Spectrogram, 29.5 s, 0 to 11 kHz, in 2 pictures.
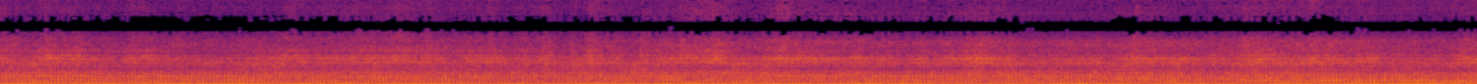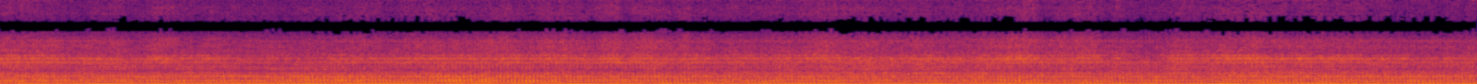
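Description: Twin-turbine Airbus H135 (EC135) air ambulance helicopter running on the ground with its rotor turning: a steady high turbine whine over low rotor noise, holding even throughout.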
